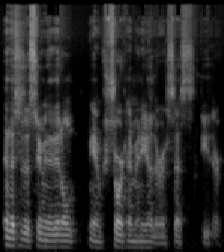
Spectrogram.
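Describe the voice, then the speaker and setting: A man's voice: sits low, fairly even intonation, racing, creaky. A man co-hosting a sports podcast, giving casual analysis in a loose, hedging, conversational way. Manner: hedging, peppers talk with "you know". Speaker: podcast co-host.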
